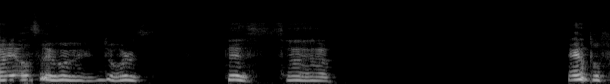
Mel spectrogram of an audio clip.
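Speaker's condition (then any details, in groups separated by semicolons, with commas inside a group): Cerebral palsy; mild left side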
